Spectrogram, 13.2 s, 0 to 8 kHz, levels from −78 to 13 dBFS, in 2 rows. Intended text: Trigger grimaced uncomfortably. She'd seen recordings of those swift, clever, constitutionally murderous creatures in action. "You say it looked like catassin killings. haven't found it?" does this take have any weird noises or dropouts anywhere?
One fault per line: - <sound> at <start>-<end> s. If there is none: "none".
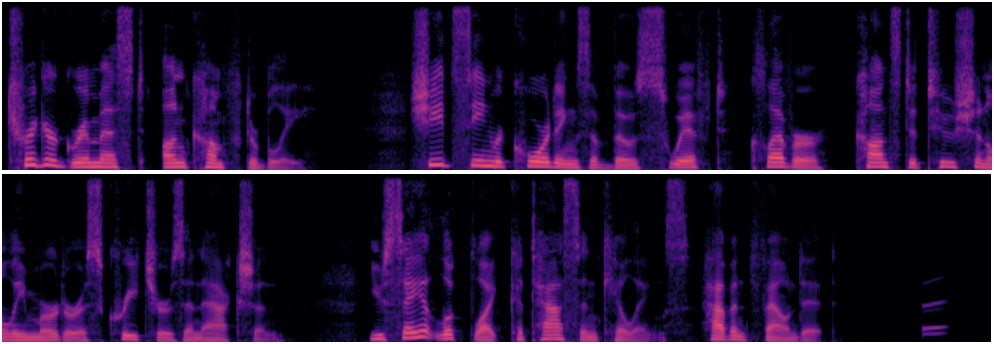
- chirp at 12.7-12.9 s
